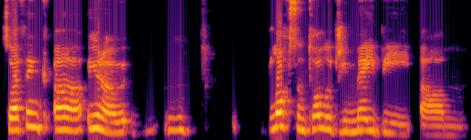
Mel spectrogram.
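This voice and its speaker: A middle-aged woman who grew up speaking Serbo-Croatian, a guest philosopher on a podcast, speaking slowly and hesitantly with many fillers and restarts. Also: fairly high pitch, expressive, dark tone, low-quality recording. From former Yugoslavia. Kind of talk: academic podcast discussion.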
